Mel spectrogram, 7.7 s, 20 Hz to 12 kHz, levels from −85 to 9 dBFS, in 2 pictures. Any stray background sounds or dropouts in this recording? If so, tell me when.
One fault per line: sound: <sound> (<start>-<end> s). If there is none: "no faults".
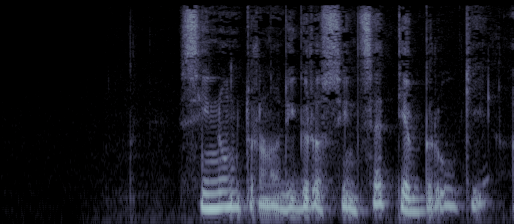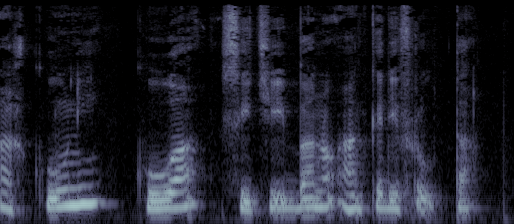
no faults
